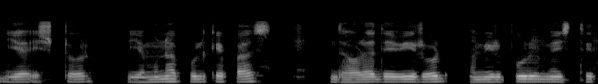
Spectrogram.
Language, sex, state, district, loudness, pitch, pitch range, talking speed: Hindi, male, Uttar Pradesh, Hamirpur, -31 LUFS, 125 Hz, 120-130 Hz, 130 wpm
